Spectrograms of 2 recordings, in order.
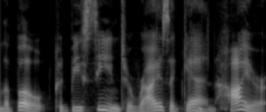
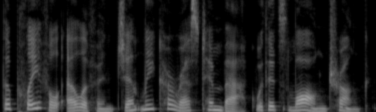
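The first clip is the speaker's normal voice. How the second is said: usual speaking voice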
